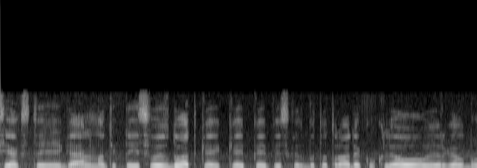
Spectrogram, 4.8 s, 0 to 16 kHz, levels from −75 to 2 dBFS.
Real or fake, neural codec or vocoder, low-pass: real; none; 7.2 kHz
